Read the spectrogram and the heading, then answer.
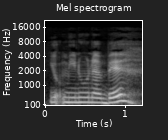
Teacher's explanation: ha here is going to be from the middle of the throat · It's going to be from the lower throat, so give it some hems and bring it from the chest.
